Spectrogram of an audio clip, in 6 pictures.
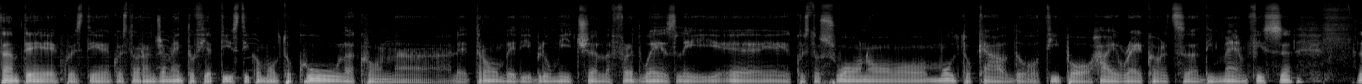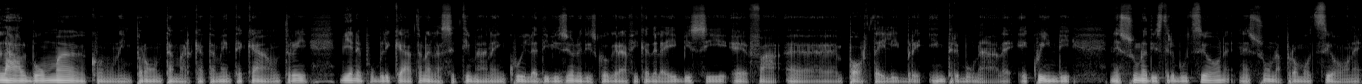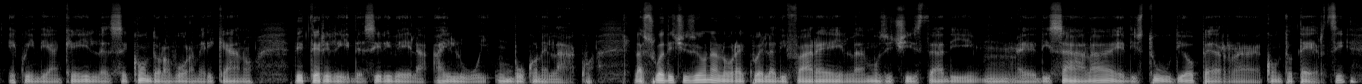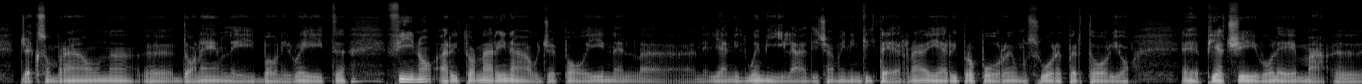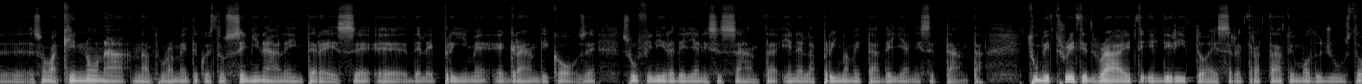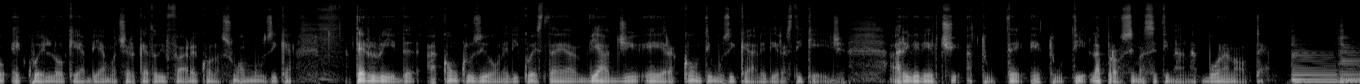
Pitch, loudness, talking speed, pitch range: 75 Hz, -29 LUFS, 140 wpm, 70-80 Hz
